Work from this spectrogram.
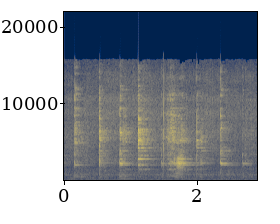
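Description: A steel spatula is struck seven times against a cooking pan, giving bright, high metallic clangs that ring briefly after each hit. This shows the loud "tang tang" noise a steel spatula makes compared with a food-grade silicone one.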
